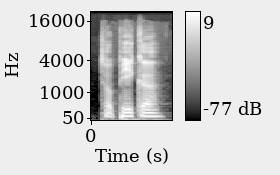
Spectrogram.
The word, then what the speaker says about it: Topeka: is topeka topeka now maybe some people say topeka i've never heard it pronounced that way but um anyway just know that i would say topeka kansas all right next state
